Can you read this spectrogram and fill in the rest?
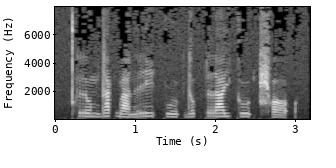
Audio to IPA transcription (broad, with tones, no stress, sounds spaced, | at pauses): kʰ r o˧ m d a˦˥ k̚ b a˩˦ n r i˦˥ ʔ k w u˨˩ ʔ d o˥˩ k̚ p r a˥˩ j k u˥˩ ʔ t͡ɕʰ ɔ˨˩ ʔ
